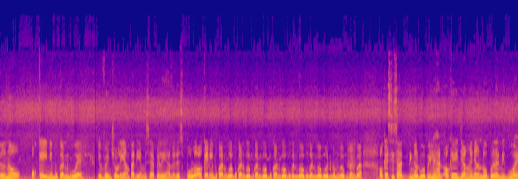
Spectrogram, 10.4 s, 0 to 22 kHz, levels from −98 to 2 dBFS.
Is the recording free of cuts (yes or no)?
no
